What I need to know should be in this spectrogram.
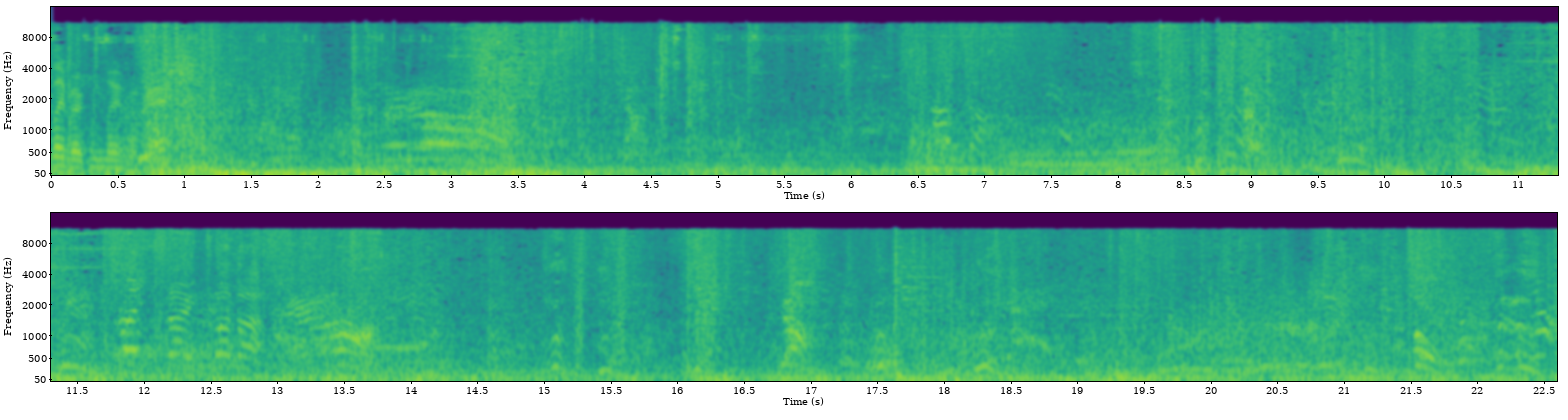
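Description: Heavy blows land with sharp thuds and crunches.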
